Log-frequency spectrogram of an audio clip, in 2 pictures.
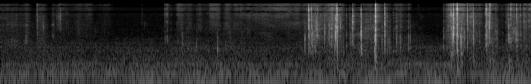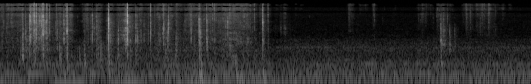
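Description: Paper and clear plastic flower wrapping crinkling and crackling as a small bouquet is unwrapped by hand, in a dense run of sharp crackles lasting several seconds. There are softer handling rustles before and after.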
